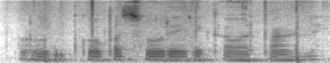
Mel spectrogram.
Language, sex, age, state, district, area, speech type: Kashmiri, male, 30-45, Jammu and Kashmir, Kulgam, rural, spontaneous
